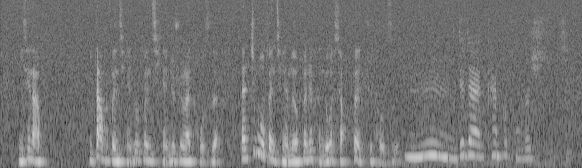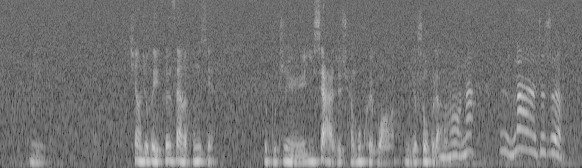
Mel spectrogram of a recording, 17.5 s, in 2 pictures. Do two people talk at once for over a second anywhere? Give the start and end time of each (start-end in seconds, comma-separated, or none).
none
